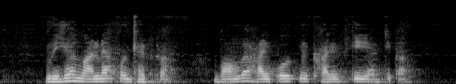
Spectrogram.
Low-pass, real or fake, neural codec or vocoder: 10.8 kHz; fake; codec, 44.1 kHz, 1.7 kbps, Pupu-Codec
